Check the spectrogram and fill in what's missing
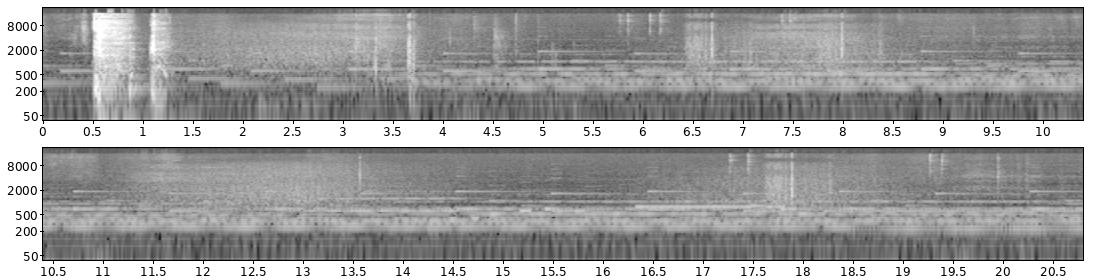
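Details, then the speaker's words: Adult coughing during a gameplay recording: a short cluster of about two or three sharp coughs near the start, then steady background game music. "all right now this is gonna be a little bit early but as you can hear I'm coughing quite a bit and this is a nice little break"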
